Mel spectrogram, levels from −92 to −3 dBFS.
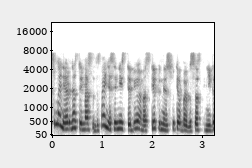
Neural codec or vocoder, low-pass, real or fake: codec, 24 kHz, 3.1 kbps, DualCodec; 7.2 kHz; fake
